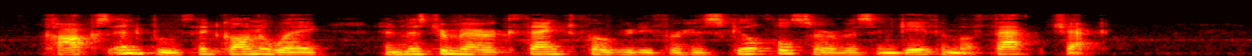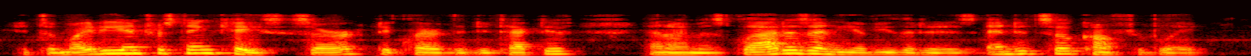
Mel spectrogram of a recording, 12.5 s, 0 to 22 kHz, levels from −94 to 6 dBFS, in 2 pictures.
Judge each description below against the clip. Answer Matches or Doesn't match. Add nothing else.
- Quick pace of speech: Matches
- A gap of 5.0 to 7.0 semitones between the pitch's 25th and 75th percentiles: Matches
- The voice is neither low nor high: Matches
